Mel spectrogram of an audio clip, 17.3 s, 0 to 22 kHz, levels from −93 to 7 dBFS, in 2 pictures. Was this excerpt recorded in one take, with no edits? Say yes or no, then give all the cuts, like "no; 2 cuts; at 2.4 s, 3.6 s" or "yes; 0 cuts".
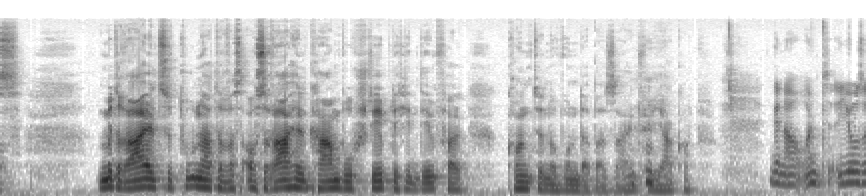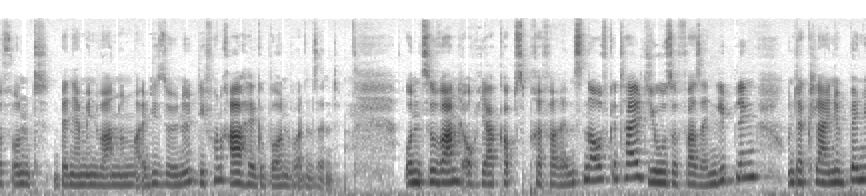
no; 1 cut; at 13.3 s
